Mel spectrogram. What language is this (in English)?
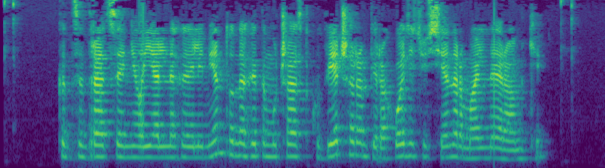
Belarusian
